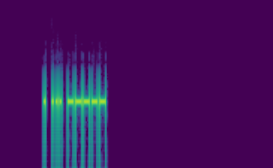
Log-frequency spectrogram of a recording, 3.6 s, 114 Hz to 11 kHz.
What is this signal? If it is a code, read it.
Morse code, heard as a keyed tone, about 44 wpm, 700 Hz. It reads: ES0
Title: Callsign Prefixes for Top 100 DXCC - 45wpm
